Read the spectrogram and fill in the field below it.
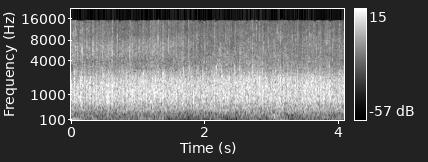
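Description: A full round of applause from an audience after a political speech on immigration, dense and continuous clapping at steady strength for several seconds with no voices over it.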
